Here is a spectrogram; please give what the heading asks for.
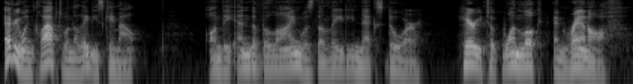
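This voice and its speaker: Reading a children's story aloud, a man with a lowish voice takes an expressive, deliberate storytelling approach as the storybook reader.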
